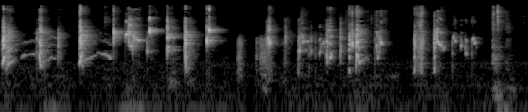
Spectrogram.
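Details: Kept budgerigars warble continuously, a fast, jumbled stream of clicks, chirps and slurred whistles with scarcely any pause.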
